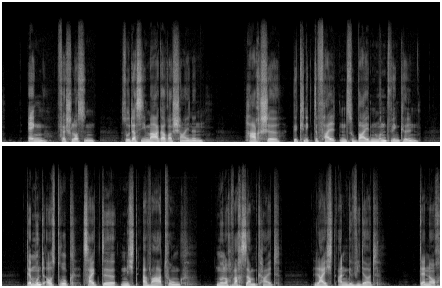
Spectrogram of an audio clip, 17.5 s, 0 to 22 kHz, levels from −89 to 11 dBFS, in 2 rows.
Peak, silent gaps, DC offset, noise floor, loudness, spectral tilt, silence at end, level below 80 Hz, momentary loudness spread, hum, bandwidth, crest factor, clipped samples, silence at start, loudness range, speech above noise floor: 0 dBFS; none; under 0.1%; -65 dBFS; -17 LUFS; -5 dB/octave; 0 s; -52 dBFS; 11 LU; none; 18 kHz; 18 dB; under 0.1%; 0.5 s; 4 LU; 49 dB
